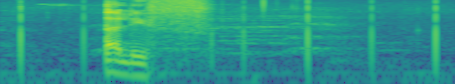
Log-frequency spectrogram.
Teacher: الف کا مخرج آتا ہے جوف دہن، یعنی منہ کا خلا حصہ، یہ منہ صرف سیدھا سیدھا پڑھا جائے گا۔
